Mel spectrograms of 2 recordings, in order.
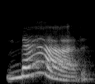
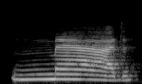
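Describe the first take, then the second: First: Said in the usual way. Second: Drawn-out blending. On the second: Shown as a demonstration. Teacher blends letter sounds, Mad drawn out. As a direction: stretch every sound of Mad.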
